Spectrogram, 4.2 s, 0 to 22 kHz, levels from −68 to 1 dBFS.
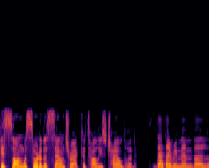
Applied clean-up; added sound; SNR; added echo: none; none; none; none.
